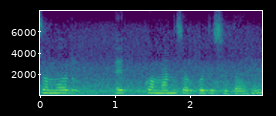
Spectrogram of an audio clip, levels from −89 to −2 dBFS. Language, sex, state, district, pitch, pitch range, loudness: Marathi, female, Maharashtra, Sindhudurg, 255 Hz, 250-265 Hz, -27 LUFS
